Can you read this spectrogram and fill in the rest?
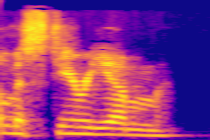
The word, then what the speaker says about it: Mysterium: Sola Mysterion. Is that how you pronounce it? – Sola Mysterium. Yes. – Mysterium. Thank you.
